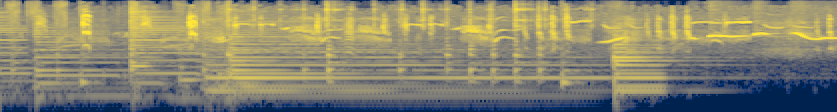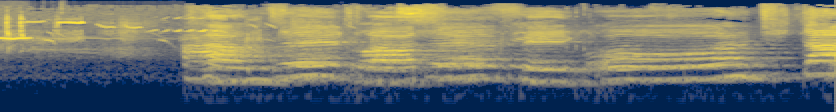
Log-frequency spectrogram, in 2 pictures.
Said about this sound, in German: Wenn Stare schwatzen und singen, wird's bald viel Sonnenschein bringen.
